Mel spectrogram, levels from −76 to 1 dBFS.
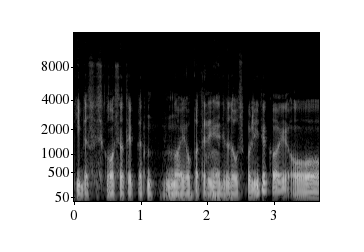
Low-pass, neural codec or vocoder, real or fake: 14.4 kHz; vocoder, 48 kHz, 128 mel bands, Vocos; fake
